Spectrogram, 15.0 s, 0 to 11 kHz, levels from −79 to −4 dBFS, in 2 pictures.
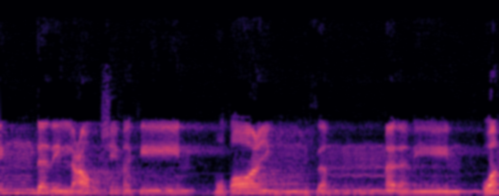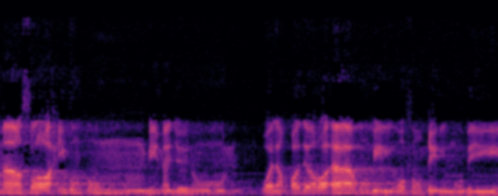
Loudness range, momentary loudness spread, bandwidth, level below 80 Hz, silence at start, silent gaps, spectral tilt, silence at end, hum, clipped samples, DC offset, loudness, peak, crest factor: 5 LU; 12 LU; 10.5 kHz; -66 dBFS; 0 s; none; -6 dB/octave; 0 s; none; under 0.1%; under 0.1%; -28 LUFS; -8 dBFS; 22 dB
